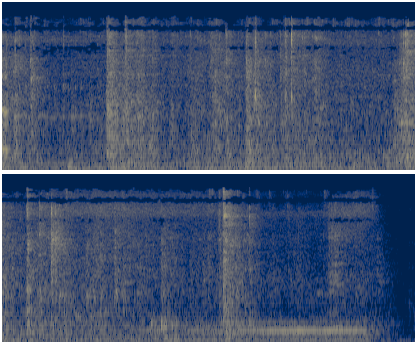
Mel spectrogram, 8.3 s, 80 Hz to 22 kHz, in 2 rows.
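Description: Chamberlain RJO20 wall-mounted direct-drive garage door opener lowering an aluminium-and-glass sectional door, which the owner calls super quiet. The rolling of the door in its tracks brings scattered light clicks over a low motor hum, and all of it cuts off suddenly just before the end as the door closes.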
